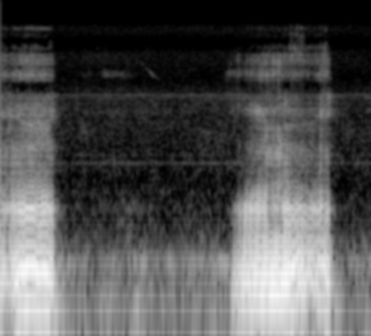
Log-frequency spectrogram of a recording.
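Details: A sleeping Dogue de Bordeaux snoring: loud, deep, rattling snores on the breaths, with a quiet pause between them.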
